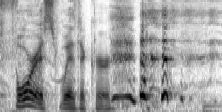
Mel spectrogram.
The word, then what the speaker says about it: Forest Whitaker: guess myself when I I say it it's Forest Whitaker so you were wrong on both of you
